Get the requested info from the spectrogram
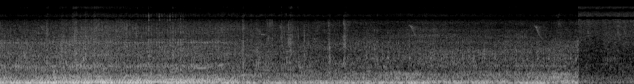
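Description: Steady low noise of a boat under way: its motor running with water moving past the hull, plus a few faint splashes. It cuts off suddenly near the end, leaving a much quieter outdoor background.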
